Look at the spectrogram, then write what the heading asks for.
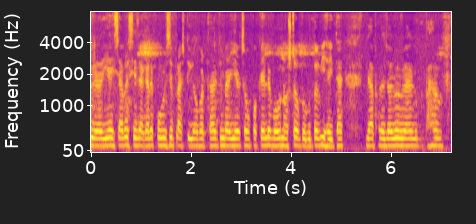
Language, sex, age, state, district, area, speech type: Odia, male, 18-30, Odisha, Kendrapara, urban, spontaneous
